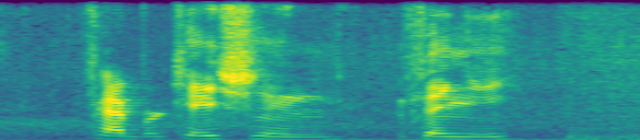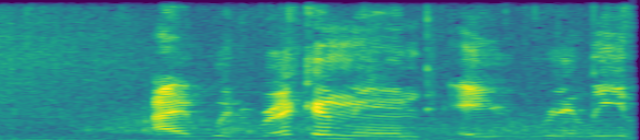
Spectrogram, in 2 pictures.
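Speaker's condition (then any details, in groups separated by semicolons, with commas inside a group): Cerebral palsy, mild; speech sometimes affected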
